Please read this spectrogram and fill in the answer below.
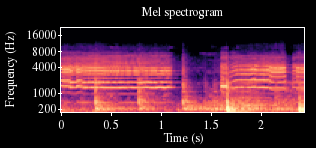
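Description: Zurnas (shrill double-reed folk shawms) playing a traditional melody over about four strokes of a large davul (daouli) drum. The pipes break off just after a second in and come back in on a loud drum stroke.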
